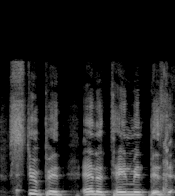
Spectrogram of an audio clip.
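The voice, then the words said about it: Bad put-on French accent. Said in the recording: “This is my really bad French accent. ... It just sounds like yeah. I'm an angry guy in the subway in New York.”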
